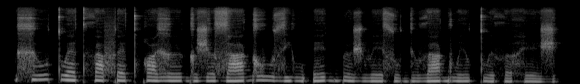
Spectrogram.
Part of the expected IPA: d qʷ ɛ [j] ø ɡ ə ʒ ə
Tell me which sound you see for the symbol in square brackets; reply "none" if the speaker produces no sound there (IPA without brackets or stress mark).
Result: ɣ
